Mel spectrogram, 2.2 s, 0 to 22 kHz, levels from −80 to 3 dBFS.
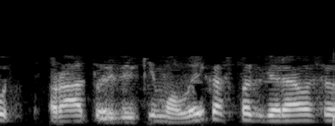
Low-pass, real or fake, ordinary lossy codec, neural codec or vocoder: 3.6 kHz; fake; MP3, 16 kbps; codec, 16 kHz, 16 kbps, FunCodec, trained on LibriTTS, 50 frames a second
